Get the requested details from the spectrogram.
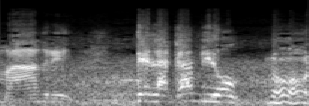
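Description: A young woman's voice speaks pointedly.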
